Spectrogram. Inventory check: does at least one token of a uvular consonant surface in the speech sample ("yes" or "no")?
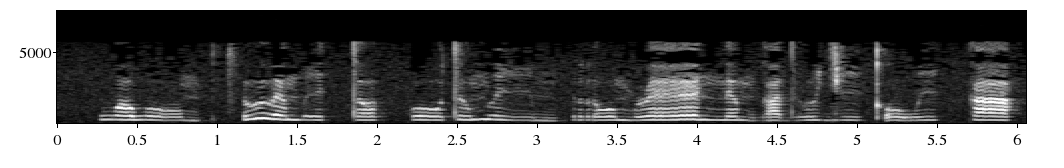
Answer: no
